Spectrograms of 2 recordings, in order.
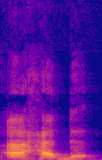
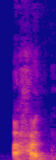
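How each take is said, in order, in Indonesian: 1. Kata ini diucapkan dengan bunyi h dan d memantul. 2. Kata ini diucapkan dengan bunyi t. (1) "yang benar adalah dengan huruf ha dan dengan huruf dal kemudian diqalqalahkan" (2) "kalau dibaca dengan uh, huruf ta"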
